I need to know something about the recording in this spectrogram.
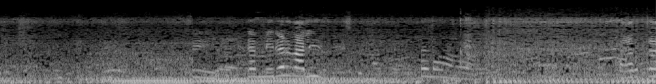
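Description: A vehicle engine runs close by in a busy street, a steady low hum that starts about a second in and fades out after about four seconds, with passersby's voices over it.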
